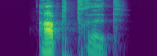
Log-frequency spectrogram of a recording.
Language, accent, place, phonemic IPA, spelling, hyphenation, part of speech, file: German, Germany, Berlin, /ˈapˌtʁɪt/, Abtritt, Ab‧tritt, noun, De-Abtritt.ogg
- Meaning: 1. resignation 2. exit 3. toilet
